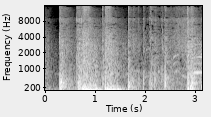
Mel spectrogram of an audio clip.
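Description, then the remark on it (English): Fireworks stored in a U-Haul truck in Toledo, Ohio, set on fire by arson, go off in a rapid, irregular string of loud booms and crackling bursts, the blasts overlapping with a steady roaring rumble and some faint voices in the background. “they thought it was a good idea to keep all their fireworks in a U-Haul”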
